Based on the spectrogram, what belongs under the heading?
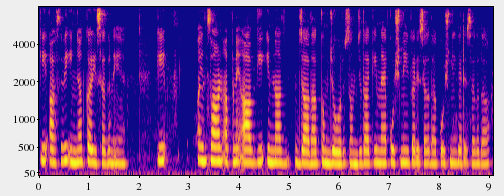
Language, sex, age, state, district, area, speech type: Dogri, female, 18-30, Jammu and Kashmir, Samba, rural, spontaneous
